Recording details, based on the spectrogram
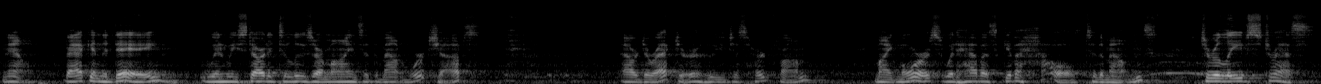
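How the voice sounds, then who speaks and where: A man's voice: medium pitch, animated, darkish tone. A man giving a speech at an event, stringing together quotations in a middling voice and stumbling over words with frequent fillers and restarts. His voice carries through a hall with a long reverb tail. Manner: halting, many fillers and restarts. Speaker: event presenter.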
